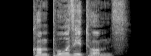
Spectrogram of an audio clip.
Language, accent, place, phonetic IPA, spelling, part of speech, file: German, Germany, Berlin, [kɔmˈpoːzitʊms], Kompositums, noun, De-Kompositums.ogg
- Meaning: genitive singular of Kompositum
